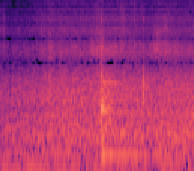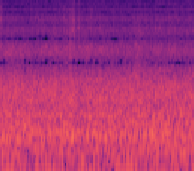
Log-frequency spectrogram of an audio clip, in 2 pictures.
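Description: A steel spoon spreading potato masala over a dosa on a hot iron tawa, with a sharp clink a little over a second in and a lighter tap soon after, over a steady hiss of the dosa cooking on the gas flame.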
